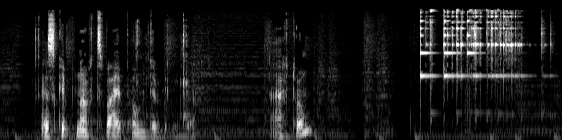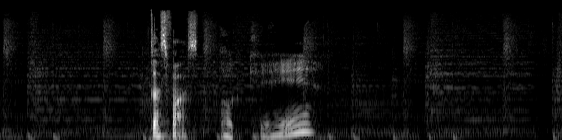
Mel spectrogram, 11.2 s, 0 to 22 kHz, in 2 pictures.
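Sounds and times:
speech: 0.4 - 3.3, 7.1 - 8.9
small hard objects pouring into a glass: 4.2 - 5.6.

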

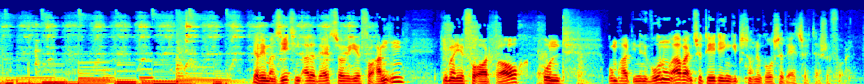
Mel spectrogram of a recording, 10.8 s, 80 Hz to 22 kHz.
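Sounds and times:
rasping and rubbing strokes in carpentry on a wooden bed leg: 0.0 - 6.9
speech: 3.2 - 10.7.

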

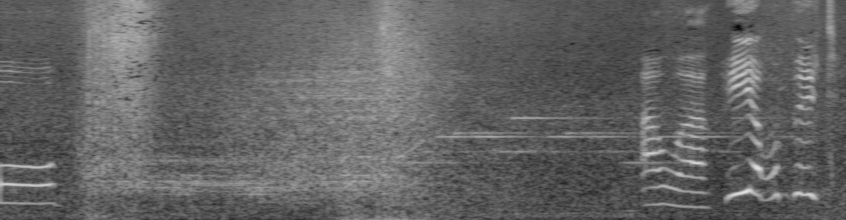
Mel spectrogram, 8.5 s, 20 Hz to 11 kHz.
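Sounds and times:
ocean surf surging: 0.2 - 6.0
speech: 6.7 - 8.4.

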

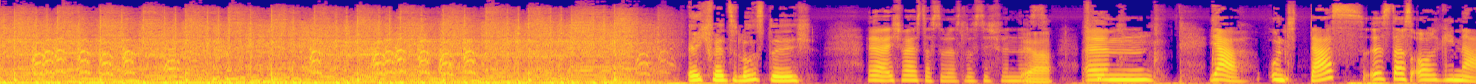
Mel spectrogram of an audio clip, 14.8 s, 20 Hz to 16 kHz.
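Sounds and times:
loud dense heavy metal music: 0.0 - 6.9
dogs barking in rapid bursts: 0.1 - 5.3, 6.2 - 6.8
speech: 6.9 - 14.7.

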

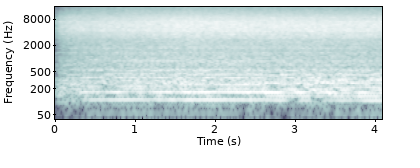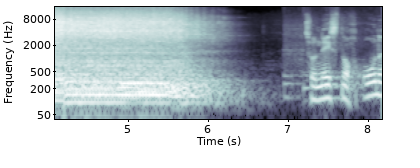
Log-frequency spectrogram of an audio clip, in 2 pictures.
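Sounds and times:
pneumatic rock drill hammering: 0.0 - 6.4
speech: 7.3 - 8.1.

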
